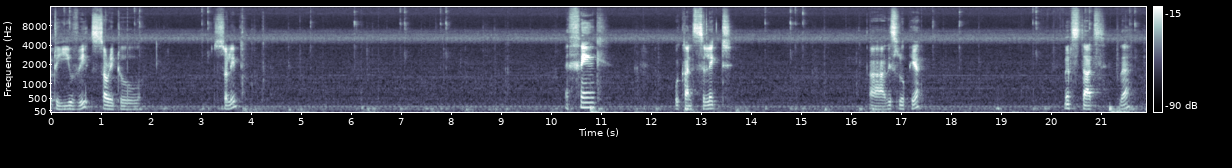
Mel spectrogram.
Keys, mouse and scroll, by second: 0.3-0.6 drag, 1.8 click, 3.0 click, 3.9 Tab, 4.3 scroll up 2, 4.8 1, 7.1 alt+click, 7.9 click, 8.3 `, 9.1-9.4 scroll up 1, 10.0 scroll down 1, 11.0 KP_7, 11.7 scroll up 1, 13.2-13.7 scroll up 1, 14.3 c, 15.2 scroll down 1, 15.5 `, 19.6 click.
